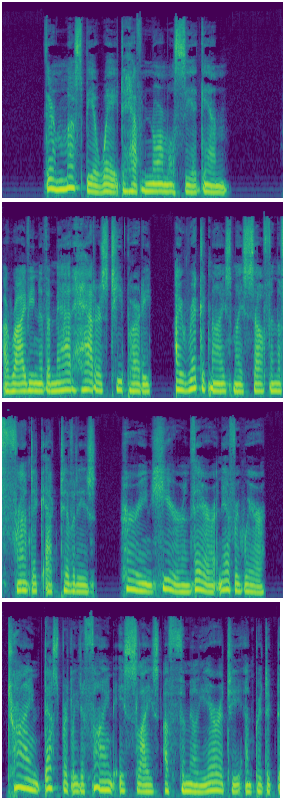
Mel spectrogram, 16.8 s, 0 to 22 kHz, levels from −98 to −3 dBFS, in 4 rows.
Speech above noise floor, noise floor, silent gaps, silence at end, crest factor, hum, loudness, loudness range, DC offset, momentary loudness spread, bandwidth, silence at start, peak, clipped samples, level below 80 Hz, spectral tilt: 52 dB; -70 dBFS; none; 0 s; 16 dB; none; -19 LUFS; 1 LU; under 0.1%; 5 LU; 16.5 kHz; 0.65 s; -4 dBFS; under 0.1%; -50 dBFS; -5.5 dB/octave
